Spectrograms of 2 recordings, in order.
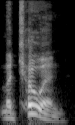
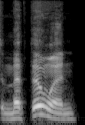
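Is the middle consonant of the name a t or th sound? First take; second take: t; th. First: The middle consonant is a plain t sound. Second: The middle consonant is a th sound. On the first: This is how local people say it. "locals pronounce it Methuen. M E T, take the H out" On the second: This is the standard pronunciation. "It's Methuen"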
